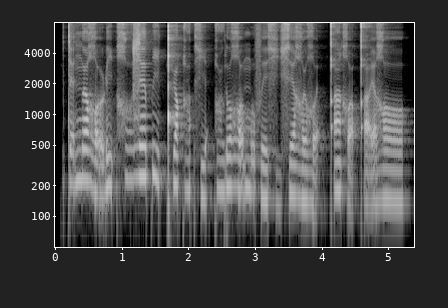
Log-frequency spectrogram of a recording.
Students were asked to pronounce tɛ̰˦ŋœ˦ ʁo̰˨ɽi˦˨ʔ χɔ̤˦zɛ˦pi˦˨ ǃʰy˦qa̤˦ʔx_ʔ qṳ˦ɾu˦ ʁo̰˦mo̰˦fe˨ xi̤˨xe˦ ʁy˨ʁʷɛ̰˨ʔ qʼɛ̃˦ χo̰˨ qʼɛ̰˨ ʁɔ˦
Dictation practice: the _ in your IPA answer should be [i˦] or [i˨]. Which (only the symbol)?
i˨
